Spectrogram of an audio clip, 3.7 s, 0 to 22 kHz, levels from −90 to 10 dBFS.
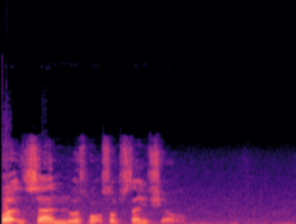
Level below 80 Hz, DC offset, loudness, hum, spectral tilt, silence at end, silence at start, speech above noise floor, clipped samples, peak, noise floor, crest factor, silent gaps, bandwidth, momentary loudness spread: -60 dBFS; under 0.1%; -17 LUFS; none; -3.5 dB/octave; 1.4 s; 0 s; 28 dB; under 0.1%; 0 dBFS; -46 dBFS; 18 dB; none; 9.2 kHz; 14 LU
